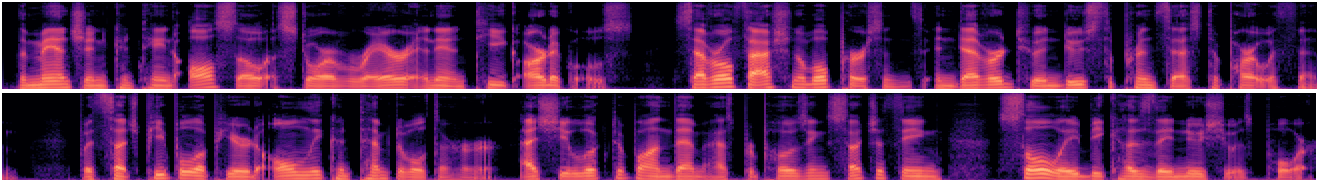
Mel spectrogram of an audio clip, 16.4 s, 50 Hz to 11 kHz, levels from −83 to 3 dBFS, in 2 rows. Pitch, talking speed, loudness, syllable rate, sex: 100 Hz, 175 wpm, -22 LUFS, 5.6 syllables/s, male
